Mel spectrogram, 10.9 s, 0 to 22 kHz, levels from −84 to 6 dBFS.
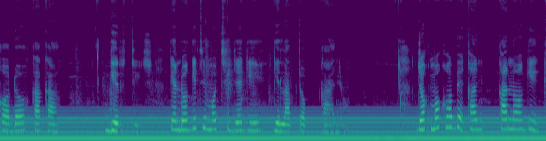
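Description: From start to finish there's mains hum, a steady 60 Hz drone about as loud as the speech itself, probably a ground loop or transformer bleeding into the line.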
